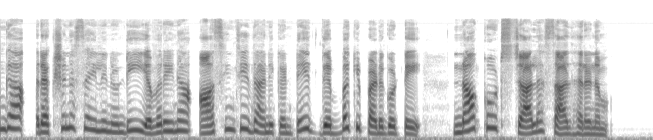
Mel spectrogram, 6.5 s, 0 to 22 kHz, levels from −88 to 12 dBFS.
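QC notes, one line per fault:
Throughout: generation loss. The speech is swirly, hollow and smeared, with blurred consonant attacks and nothing above 12.6 kHz. That is worse than a single 128 kbit/s MP2-style encode would leave, likely from around seven re-encodes on shifting frame grids, each adding fresh quantisation noise and spectral holes.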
